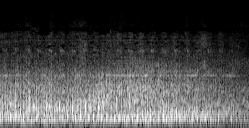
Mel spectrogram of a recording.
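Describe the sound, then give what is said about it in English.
A helicopter thunders overhead, called out after a very cold young child was reported, its rotor chop a steady rapid pulsing over a broad roar that stays loud throughout and eases slightly at the end. No one speaks. “So the reason the helicopters come is we've reported a young child, very cold.”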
